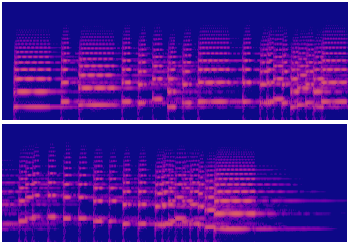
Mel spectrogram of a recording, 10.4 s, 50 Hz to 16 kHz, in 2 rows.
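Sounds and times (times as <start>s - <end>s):
warm trumpet: 0.2s - 5.9s, 6.6s - 9.7s.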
